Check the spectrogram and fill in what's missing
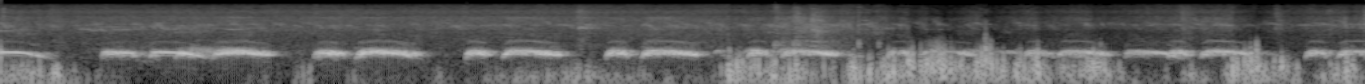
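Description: Spotted dove giving soft, mellow coos in quick, slightly uneven runs of short notes, with low rumbling background noise growing stronger midway.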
